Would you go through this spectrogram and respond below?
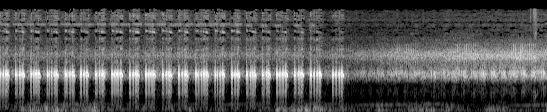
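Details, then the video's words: After heavy night rain, a kodok bangkong frog gives a rhythmic run of pulsed croaks for four seconds, then stops, leaving a softer, continuous chorus of many frogs. "suara kodok bangkong pada gacor setelah hujan lebat malam hari"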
